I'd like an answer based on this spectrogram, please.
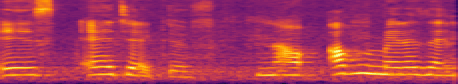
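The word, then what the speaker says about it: adjective: एडजेक्टिव, बट इट्स नॉट अ एडजेक्टिव, इट्स अ एडजेक्टिव। इसमें D silent होता है।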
